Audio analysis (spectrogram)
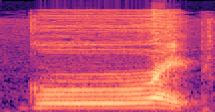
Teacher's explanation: It is important to understand that the R sound is the strongest sound of the blend, and your lips often come forward before you even say the word. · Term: R blends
